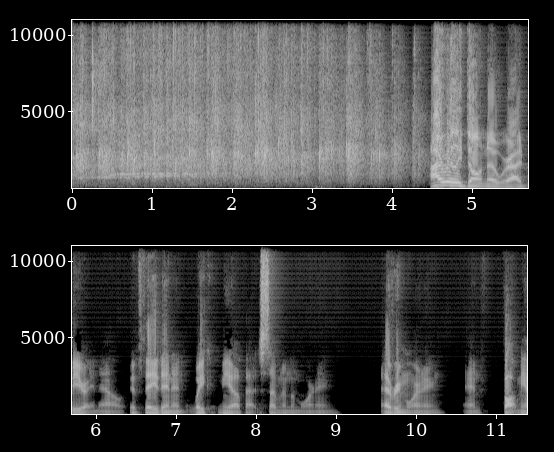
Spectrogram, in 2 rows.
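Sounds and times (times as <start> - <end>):
audience applauding at a morning gathering: 0.0 - 5.1
speech: 4.5 - 11.3.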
